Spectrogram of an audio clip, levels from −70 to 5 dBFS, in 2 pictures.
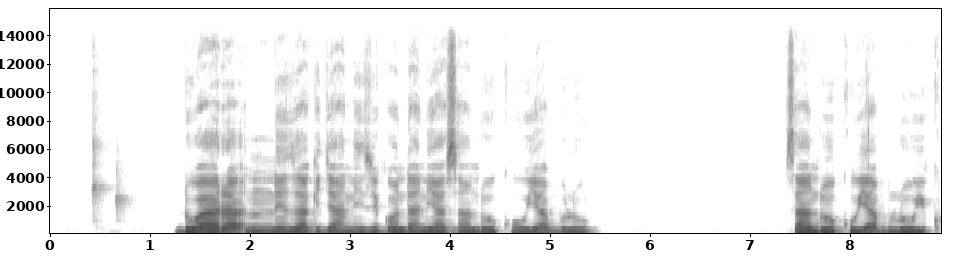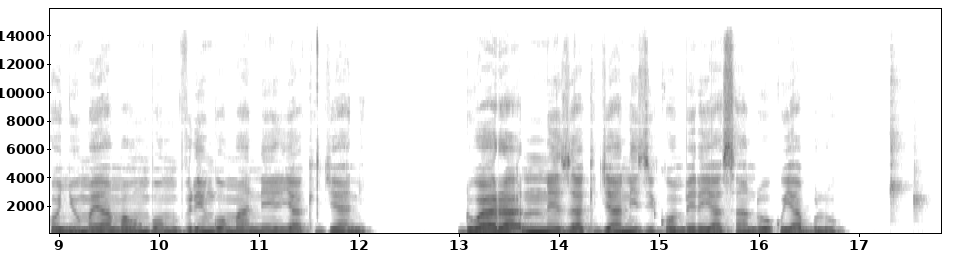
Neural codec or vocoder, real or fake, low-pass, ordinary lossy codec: none; real; 14.4 kHz; none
